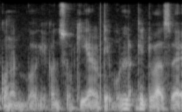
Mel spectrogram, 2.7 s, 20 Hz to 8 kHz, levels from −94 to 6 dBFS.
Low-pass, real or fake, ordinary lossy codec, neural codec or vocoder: 7.2 kHz; real; none; none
